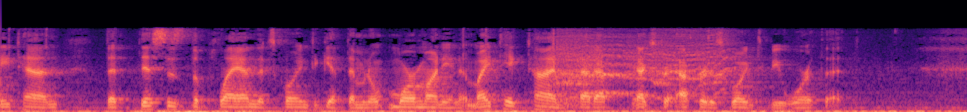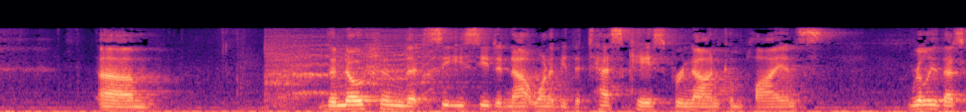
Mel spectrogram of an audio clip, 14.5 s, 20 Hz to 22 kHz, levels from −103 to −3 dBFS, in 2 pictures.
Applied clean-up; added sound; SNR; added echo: none; Squeak; 9 dB; none.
